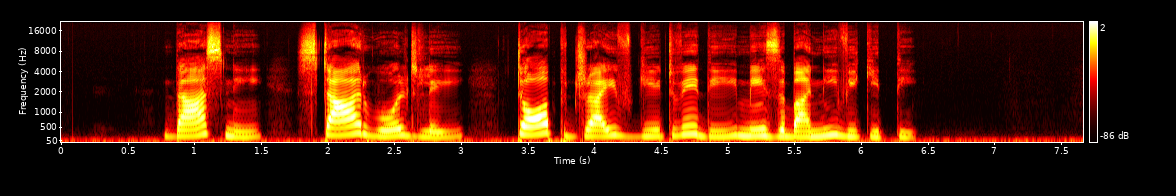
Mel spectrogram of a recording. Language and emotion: Punjabi, neutral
